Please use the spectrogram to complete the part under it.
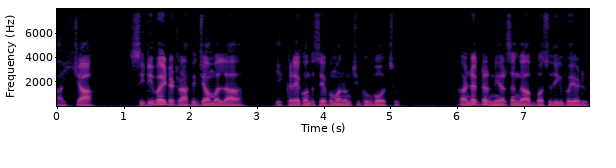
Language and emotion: Telugu, sad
